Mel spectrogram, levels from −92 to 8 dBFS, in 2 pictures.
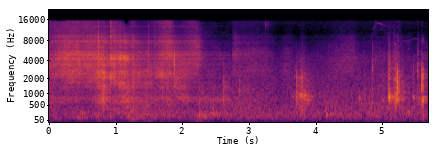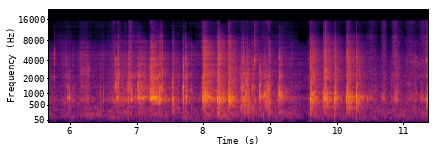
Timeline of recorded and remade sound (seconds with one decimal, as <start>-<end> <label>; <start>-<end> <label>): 0.0-2.7 remade; 2.7-5.6 recorded; 5.6-8.4 remade; 8.4-9.1 recorded; 9.1-9.6 remade; 9.6-11.4 recorded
